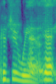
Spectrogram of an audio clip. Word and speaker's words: Sacagawea: I think Lewis and Clark, I mean, they're in Sacagawea. Yeah, I was saying it right. – Sacagawea.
